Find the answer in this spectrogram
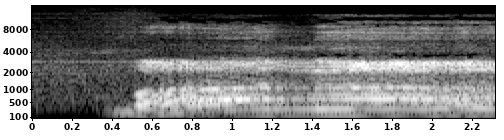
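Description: A man's solo singing voice comes in about half a second in, scooping briefly up onto one long, loud held note, sung into a microphone. Before it there is only a faint dying tail of sound.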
